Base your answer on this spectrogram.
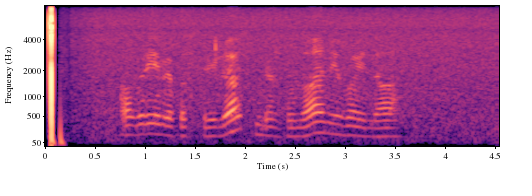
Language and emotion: Russian, neutral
